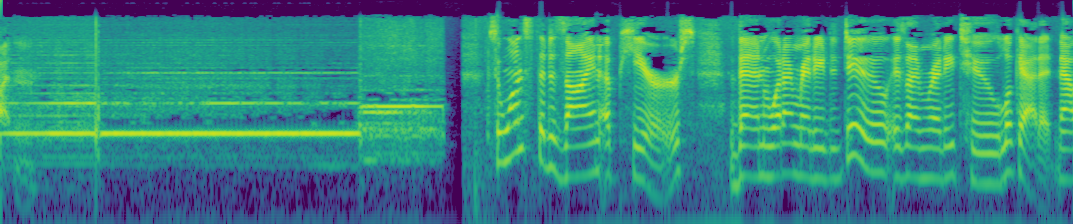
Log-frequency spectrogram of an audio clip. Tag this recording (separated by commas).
Speech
